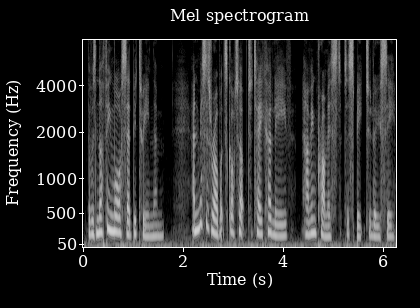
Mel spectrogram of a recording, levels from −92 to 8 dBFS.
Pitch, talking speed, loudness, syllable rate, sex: 190 Hz, 210 wpm, -21 LUFS, 5.9 syllables/s, female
